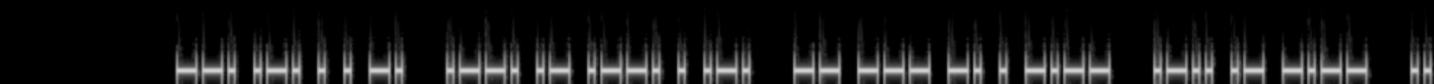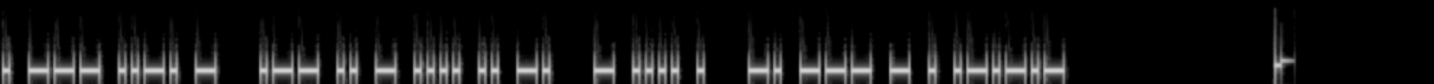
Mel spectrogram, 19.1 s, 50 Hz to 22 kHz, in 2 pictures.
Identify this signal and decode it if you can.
Morse code, heard as a keyed tone, about 28 wpm, 700 Hz. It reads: GREEN PAPER MONEY LAY SOFT WITHIN THE NOTE.
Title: Sentences from Top 1500 Words 28wpm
